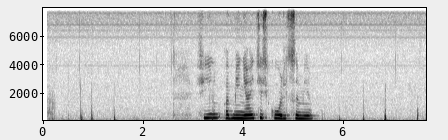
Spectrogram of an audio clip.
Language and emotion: Russian, sad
